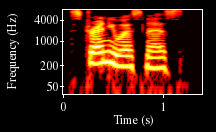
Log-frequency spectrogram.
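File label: "strenuousness", English, British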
